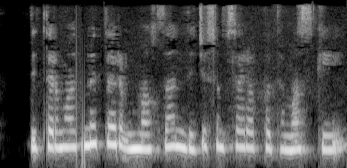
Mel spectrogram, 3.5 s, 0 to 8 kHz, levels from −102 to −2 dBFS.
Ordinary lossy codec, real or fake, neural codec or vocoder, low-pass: AAC, 32 kbps; real; none; 7.2 kHz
